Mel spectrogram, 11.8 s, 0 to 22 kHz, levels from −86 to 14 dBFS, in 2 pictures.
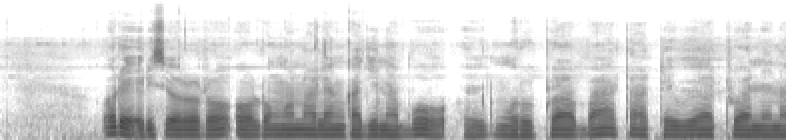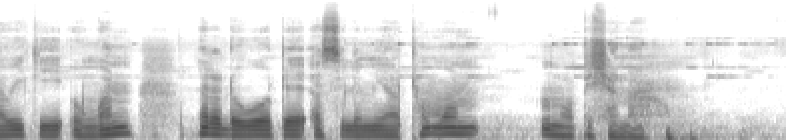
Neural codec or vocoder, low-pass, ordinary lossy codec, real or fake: none; 19.8 kHz; none; real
